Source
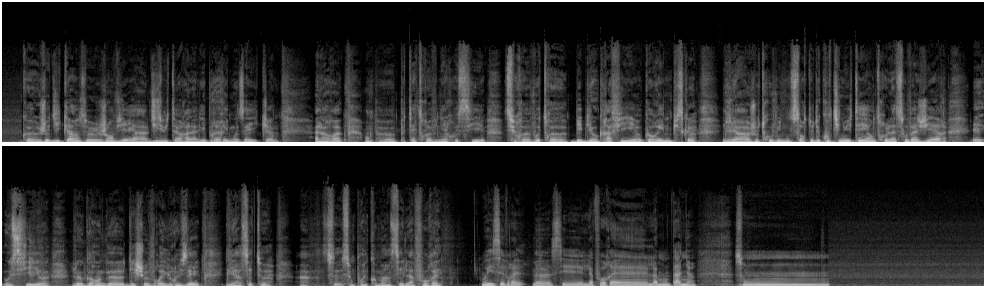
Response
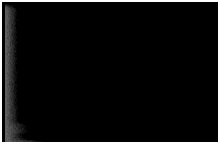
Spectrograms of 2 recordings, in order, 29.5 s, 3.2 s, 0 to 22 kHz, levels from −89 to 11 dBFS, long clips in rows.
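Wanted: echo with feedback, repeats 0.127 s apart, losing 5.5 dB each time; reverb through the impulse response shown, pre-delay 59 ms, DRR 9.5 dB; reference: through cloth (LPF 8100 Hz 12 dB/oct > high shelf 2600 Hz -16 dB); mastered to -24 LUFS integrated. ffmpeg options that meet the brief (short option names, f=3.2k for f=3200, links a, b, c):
-filter_complex "[0:a]aecho=1:1:127|254|381|508|635|762|889:0.531|0.281|0.149|0.079|0.0419|0.0222|0.0118,asplit=2[a][b];[1:a]atrim=start_sample=2205,adelay=59[c];[b][c]afir=irnorm=-1:irlink=0,volume=-9dB[d];[a][d]amix=inputs=2:normalize=0,lowpass=8.1k,highshelf=f=2.6k:g=-16,volume=-1.5dB"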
